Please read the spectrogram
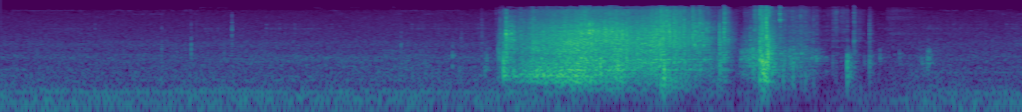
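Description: A crowd of toy police cars and ambulances rolling down a board ramp together: a sudden loud rush of many small wheels on the board starting about five seconds in and lasting about two seconds, then several sharp clacks as the cars collide and pile up.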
